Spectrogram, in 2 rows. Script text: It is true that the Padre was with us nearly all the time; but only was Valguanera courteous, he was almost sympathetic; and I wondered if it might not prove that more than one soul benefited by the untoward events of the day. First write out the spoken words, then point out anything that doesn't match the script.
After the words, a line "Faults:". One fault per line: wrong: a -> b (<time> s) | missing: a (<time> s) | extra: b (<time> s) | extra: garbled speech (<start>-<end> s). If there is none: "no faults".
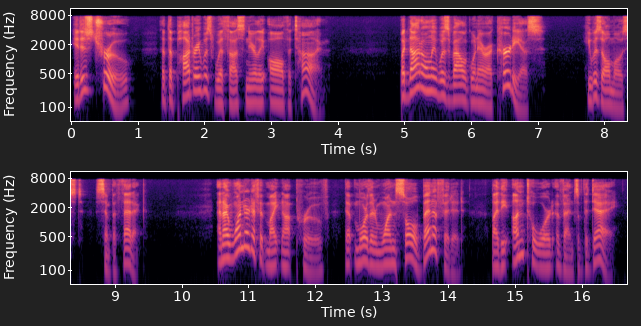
It is true that the Padre was with us nearly all the time; but not only was Valguanera courteous, he was almost sympathetic; and I wondered if it might not prove that more than one soul benefited by the untoward events of the day.
Faults:
extra: not (5.1 s)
